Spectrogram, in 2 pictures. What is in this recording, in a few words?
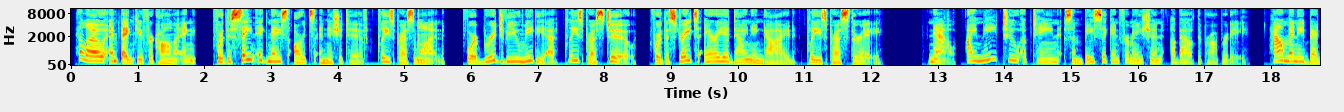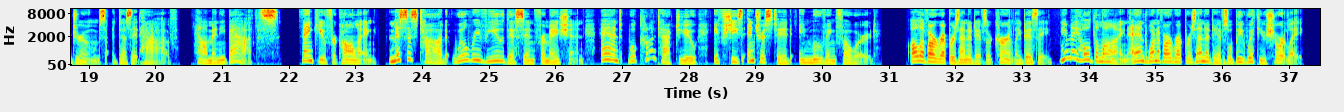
american female; dictor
